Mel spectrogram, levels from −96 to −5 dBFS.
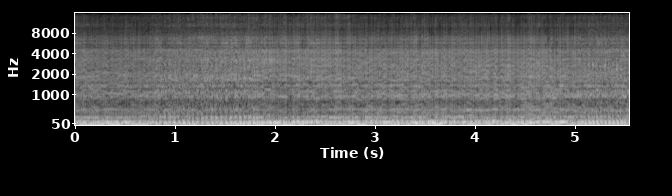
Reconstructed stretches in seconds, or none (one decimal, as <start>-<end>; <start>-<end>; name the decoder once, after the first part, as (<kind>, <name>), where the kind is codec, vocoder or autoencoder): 0.0-0.8 (vocoder, BigVGAN v2); 1.8-5.1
